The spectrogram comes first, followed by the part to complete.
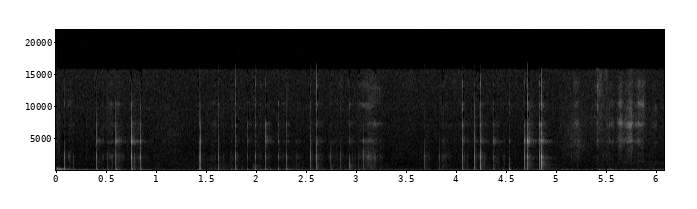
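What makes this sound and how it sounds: A small round solid wood slice held in the hand is tapped and scratched with fingertips and short nails. Many quick, dry clicks with almost no ring are heard, mixed with soft scratching over a low hum.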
